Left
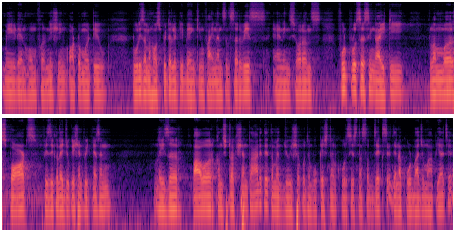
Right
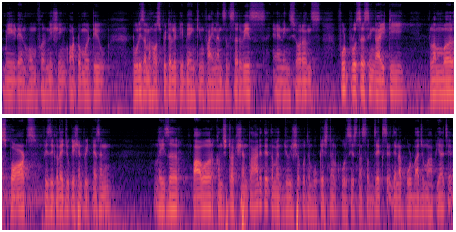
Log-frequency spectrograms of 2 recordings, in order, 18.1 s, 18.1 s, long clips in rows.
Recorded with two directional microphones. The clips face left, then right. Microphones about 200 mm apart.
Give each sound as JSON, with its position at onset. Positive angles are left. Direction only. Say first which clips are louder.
{"t": 0.1, "sound": "speech", "louder": "left 3 dB", "side_deg": 35}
